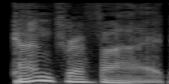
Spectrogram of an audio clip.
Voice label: "countryfied", English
